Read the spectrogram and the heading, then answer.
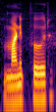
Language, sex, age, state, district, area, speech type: Sanskrit, male, 45-60, Kerala, Thiruvananthapuram, urban, spontaneous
